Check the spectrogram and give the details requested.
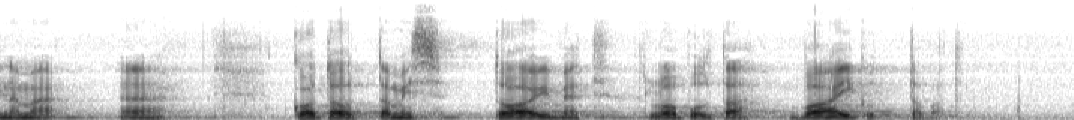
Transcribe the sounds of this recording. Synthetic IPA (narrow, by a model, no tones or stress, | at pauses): næmæ | kot̪ot̪ːɑmist̪oimet̪lopult̪ɑʋɑikut̪ːɑʋɑt̪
